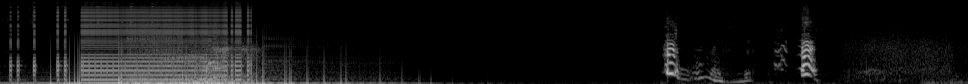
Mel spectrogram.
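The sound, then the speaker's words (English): A guard dog gives two short, pitchy barks, separated by about a second of quiet, after a loud droning hum fades away at the start. “Worst guard dog ever.”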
